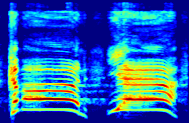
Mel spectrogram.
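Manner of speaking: high, loud cheering yell; excited shouting. Acted. Young David on the battlefield shouting like a football fan, excited yell. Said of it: "he starts shouting".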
